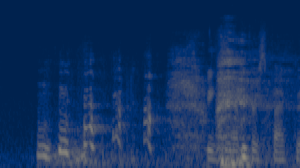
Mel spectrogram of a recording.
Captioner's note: laughing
